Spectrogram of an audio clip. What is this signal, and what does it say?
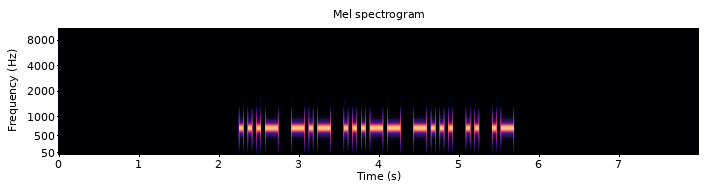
Morse code, heard as a keyed tone, about 22 wpm, 700 Hz. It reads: VK3BIA
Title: DXCC-100 Call Signs - 6 Characters - Repeated 2x - 22wpm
